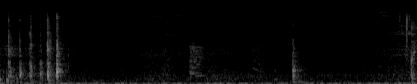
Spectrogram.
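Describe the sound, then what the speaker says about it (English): A few quick keystrokes on a computer keyboard, typing a library search term, sound as soft close clicks at the start, then only faint isolated taps in a quiet room. "in here, just type the word Wombat"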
